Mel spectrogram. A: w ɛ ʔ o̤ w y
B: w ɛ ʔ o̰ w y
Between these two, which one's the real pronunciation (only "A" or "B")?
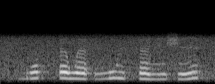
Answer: A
